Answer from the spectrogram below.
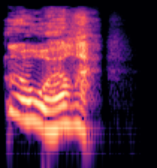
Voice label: hit, en; Cookie Run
